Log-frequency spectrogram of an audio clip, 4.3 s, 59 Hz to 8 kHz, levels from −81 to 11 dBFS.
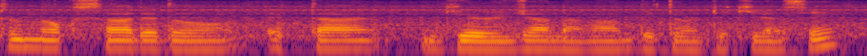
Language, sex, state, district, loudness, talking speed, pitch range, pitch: Nagamese, female, Nagaland, Dimapur, -16 LUFS, 110 wpm, 110-120 Hz, 115 Hz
